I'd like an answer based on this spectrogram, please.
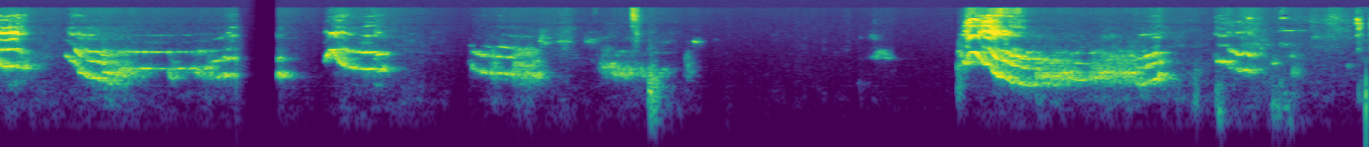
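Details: Four-week-old Cavalier King Charles Spaniel puppies in a puppy pen, crying in drawn-out, wavering, high whiny wails and yelps, repeated in bursts of one to two seconds with brief quiet gaps.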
